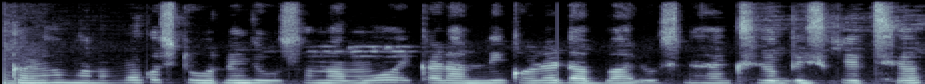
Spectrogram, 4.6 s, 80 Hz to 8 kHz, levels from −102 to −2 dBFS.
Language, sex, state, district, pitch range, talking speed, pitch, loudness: Telugu, female, Telangana, Nalgonda, 210-220 Hz, 170 wpm, 215 Hz, -28 LUFS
